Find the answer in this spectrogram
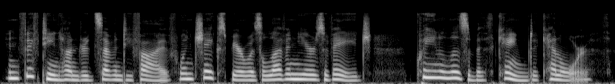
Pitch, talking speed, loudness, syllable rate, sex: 225 Hz, 165 wpm, -16 LUFS, 5.7 syllables/s, female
